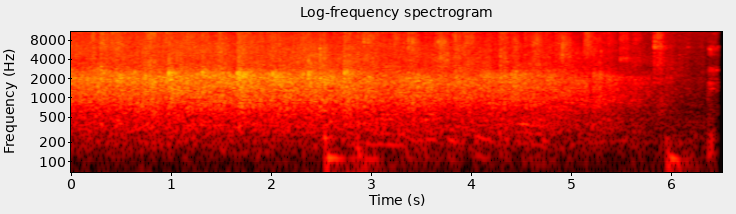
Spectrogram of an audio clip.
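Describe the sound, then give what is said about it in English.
Audience applause at a church service welcomes a guest speaker to the podium: a steady, fairly faint wash of many hands clapping that thins out and fades near the end. “So let's put our hands together and welcome Doug Reed to this podium.”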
